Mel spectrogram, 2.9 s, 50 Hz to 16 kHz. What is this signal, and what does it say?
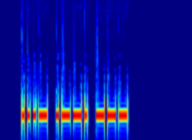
Morse code, heard as a keyed tone, about 28 wpm, 700 Hz. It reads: VPO
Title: USA Call Sign Postfixes - 3 Letters 28wpm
